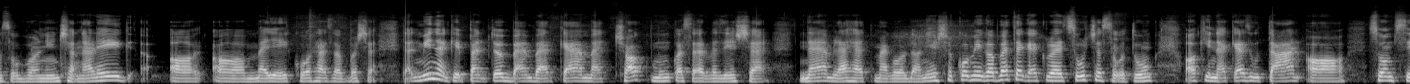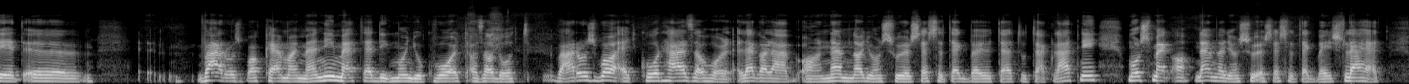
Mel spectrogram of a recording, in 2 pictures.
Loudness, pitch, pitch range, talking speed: -17 LUFS, 150 Hz, 140-170 Hz, 140 wpm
